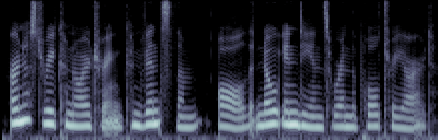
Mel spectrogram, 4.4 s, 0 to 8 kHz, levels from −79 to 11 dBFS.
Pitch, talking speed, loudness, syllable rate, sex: 210 Hz, 180 wpm, -17 LUFS, 5.4 syllables/s, female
